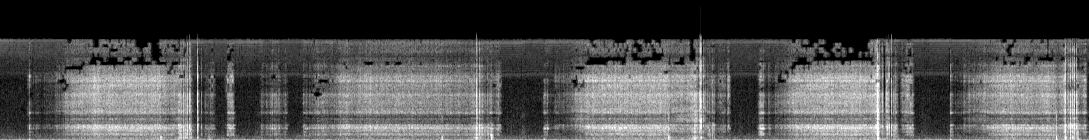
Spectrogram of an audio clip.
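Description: A steel knife cuts and scrapes through a solid green kinetic sand block that is already partly sliced. Five long, bright, gritty scraping strokes can be heard, separated by short pauses with small sharp ticks. A faint steady low hum sits underneath.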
